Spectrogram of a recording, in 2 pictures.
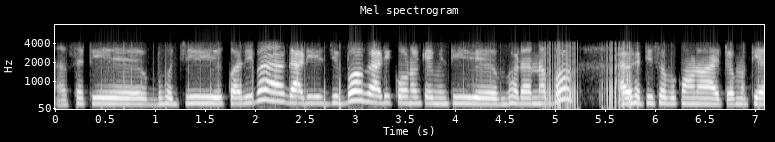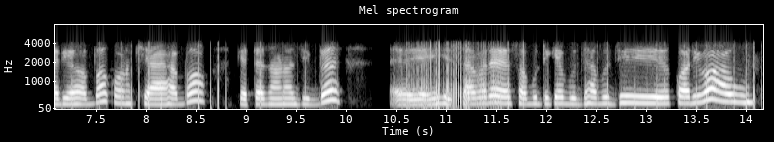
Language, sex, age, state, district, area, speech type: Odia, female, 60+, Odisha, Jharsuguda, rural, conversation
